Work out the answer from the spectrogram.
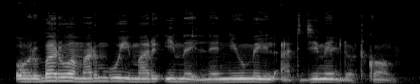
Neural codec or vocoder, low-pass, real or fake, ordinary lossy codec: none; 19.8 kHz; real; none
